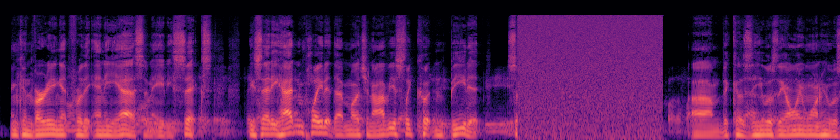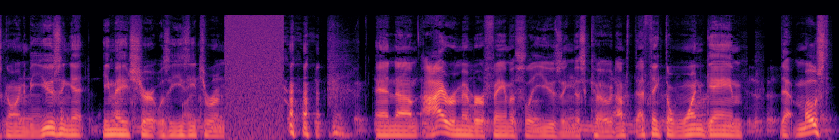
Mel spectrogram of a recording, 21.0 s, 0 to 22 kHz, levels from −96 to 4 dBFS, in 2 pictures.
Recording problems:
voice in the background; noticeable; throughout; 15 dB below the speech
audio cutting out; filled with static; at 6.5 s for 2 s and at 13 s for 0.5 s

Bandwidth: 14.5 kHz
